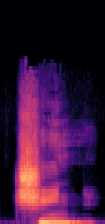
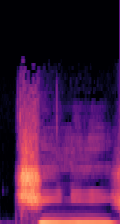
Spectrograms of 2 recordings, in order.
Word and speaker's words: Qin: این شیه هوانگ تی همون کسیه که در این قسمت او رو با عنوان چین شی هوانگ می‌شناسیم.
